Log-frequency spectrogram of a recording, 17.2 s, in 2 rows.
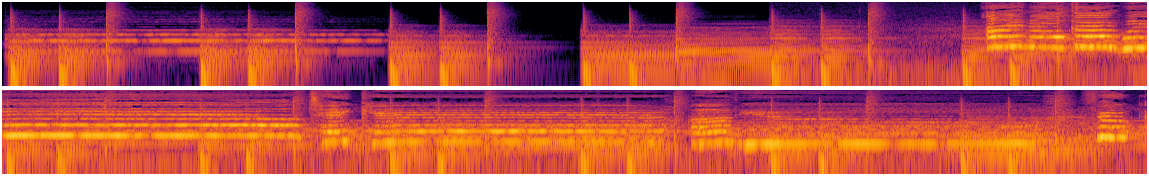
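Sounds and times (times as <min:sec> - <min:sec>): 
soprano singing: 0:00.0 - 0:03.0, 0:07.3 - 0:17.1.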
